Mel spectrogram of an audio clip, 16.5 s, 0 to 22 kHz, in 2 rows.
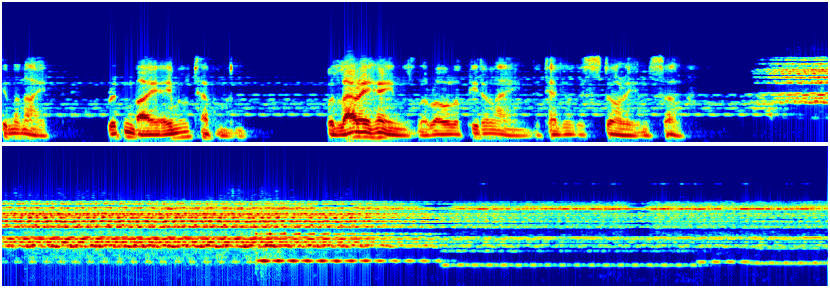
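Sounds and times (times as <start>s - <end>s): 
speech: 0.0s - 2.5s, 3.2s - 7.0s
electric doorbell buzzing: 7.6s - 16.5s.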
